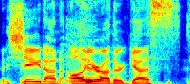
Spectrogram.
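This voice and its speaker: A man who is a guest on a podcast, chatting in a relaxed, playful way. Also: on the high side, a little slow, smooth, dry recording. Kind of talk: casual chat.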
